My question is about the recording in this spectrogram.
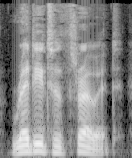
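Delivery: ordinary delivery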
